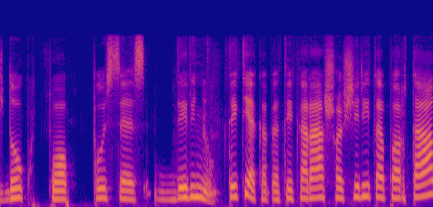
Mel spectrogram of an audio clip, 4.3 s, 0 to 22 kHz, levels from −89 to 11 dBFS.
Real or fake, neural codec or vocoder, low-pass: fake; codec, 32 kHz, 1.9 kbps, SNAC; 10.8 kHz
